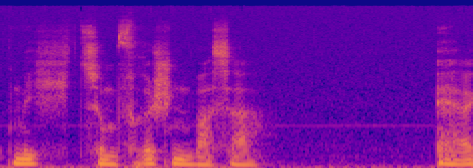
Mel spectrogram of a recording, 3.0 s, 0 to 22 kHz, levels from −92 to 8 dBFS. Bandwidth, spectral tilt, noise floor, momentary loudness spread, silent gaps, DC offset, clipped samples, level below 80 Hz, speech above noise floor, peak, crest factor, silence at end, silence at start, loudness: 19.5 kHz; -4.5 dB/octave; -48 dBFS; 6 LU; none; under 0.1%; under 0.1%; -40 dBFS; 25 dB; -8 dBFS; 18 dB; 0 s; 0 s; -25 LUFS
